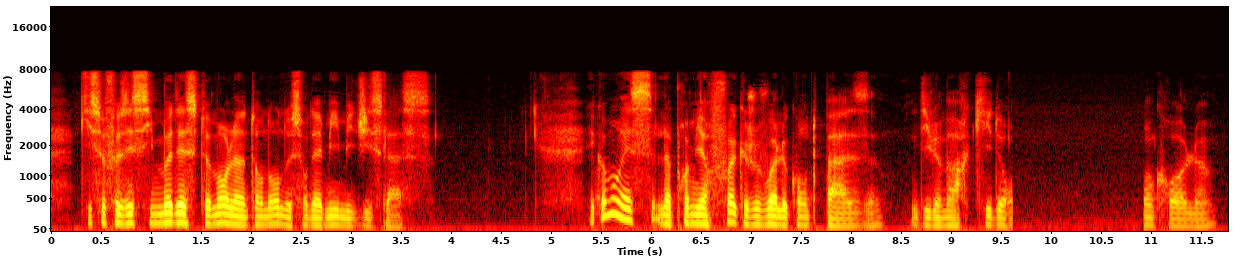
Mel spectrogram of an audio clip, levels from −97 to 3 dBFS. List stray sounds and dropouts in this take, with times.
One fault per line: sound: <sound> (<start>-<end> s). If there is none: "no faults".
no faults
